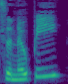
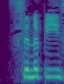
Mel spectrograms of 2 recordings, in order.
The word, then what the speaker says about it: Sinope: Some, put an accent on the middle syllable. So it's Sinope. Sinope sounds more natural to me. So we're going with that.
